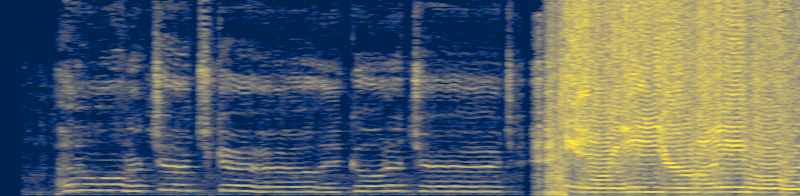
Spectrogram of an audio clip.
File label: earrape loud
